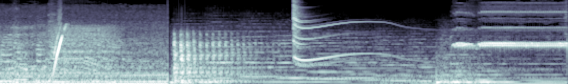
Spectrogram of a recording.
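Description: Background music with cartoon sound effects: a quick rising whistle about half a second in, a wavering, swooping whistle tone around two seconds in, then a steady high whistle blast near the end.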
